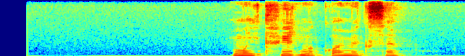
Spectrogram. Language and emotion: Russian, neutral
